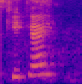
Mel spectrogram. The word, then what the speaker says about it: Kike: His name is "kee kay." He's on the West Coast. Chris: Oh, man. Tori: His name is "kee kay." And it's spelled K I K E. It's not the slur.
